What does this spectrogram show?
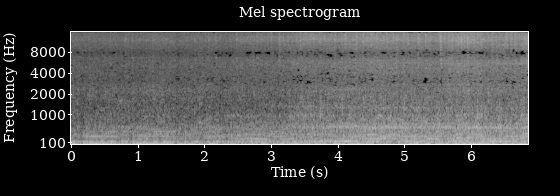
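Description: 1950 Chevrolet Fleetline Deluxe's straight-six engine idling steadily and quietly, running for the first time in a long time, before its carburetor has been rebuilt.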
